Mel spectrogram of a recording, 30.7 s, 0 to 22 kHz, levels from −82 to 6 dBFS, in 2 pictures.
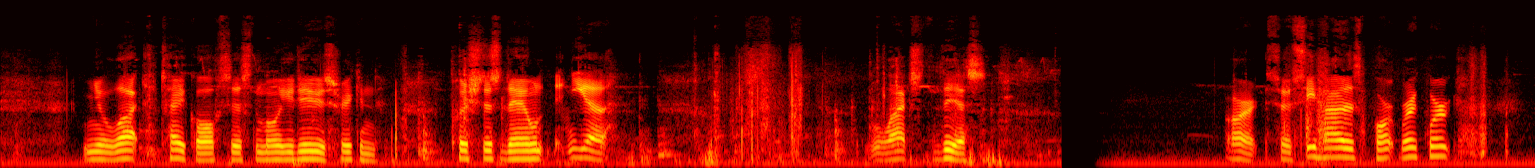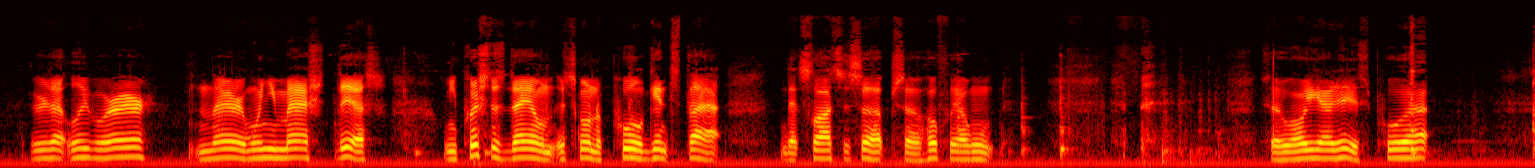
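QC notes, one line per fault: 29.47–30.71 s, crude rate conversion: in the last stretch a gritty, inharmonic fizz rides on loud and high content, roughly 30 dB below the signal. The grit fits a 44.1 kHz to 48 kHz change done by repeating the nearest sample, with no filter, so the timing error recurs on a fixed cycle and throws off tones unrelated to the material. Unlike clipping distortion, it doesn't depend on peaks hitting a ceiling, and its tones aren't harmonics.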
